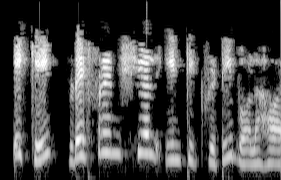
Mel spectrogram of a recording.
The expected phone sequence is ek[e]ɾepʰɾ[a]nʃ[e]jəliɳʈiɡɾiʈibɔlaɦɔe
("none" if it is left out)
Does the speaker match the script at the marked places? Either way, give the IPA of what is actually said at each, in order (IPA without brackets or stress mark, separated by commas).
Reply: e, e, i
